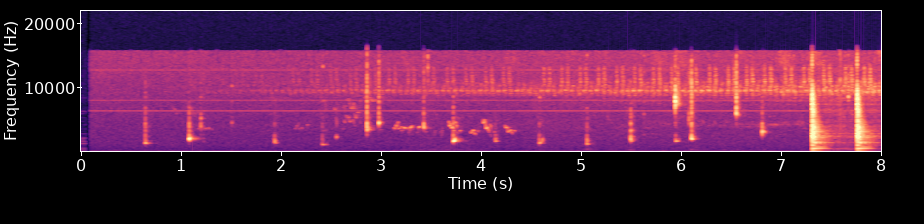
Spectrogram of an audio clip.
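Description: Faint background dotted with short, scattered bird-like chirps. About seven seconds in, a quick run of loud, pitched percussive notes starts a musical jingle.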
